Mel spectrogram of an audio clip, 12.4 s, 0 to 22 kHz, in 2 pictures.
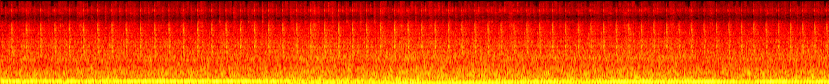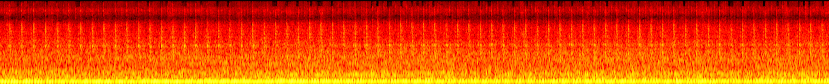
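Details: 1954 Ford NAA tractor, original six-volt positive-ground system, idling after sitting unused a while: uneven light tick about twice a second that rises and falls with rpm; owner suspects a lifter tick, unconfirmed.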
